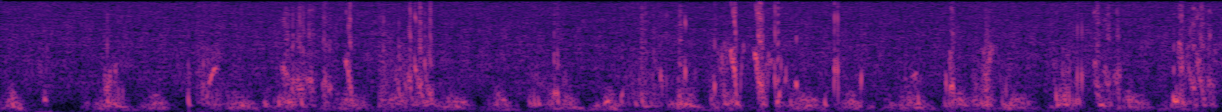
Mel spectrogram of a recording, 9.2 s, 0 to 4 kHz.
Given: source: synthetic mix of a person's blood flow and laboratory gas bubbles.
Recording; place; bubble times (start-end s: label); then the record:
Doppler ultrasound of blood flow; precordium
0.26-0.40 s: bubbles
0.74-0.94 s: bubbles
1.39-1.69 s: bubbles
1.95-2.49 s: bubbles
2.56-2.69 s: bubbles
2.83-3.31 s: bubbles
3.94-4.33 s: bubbles
4.62-5.24 s: bubbles
5.29-5.59 s: bubbles
5.63-6.01 s: bubbles
6.15-6.33 s: bubbles
6.43-6.50 s: bubbles
6.78-6.94 s: bubbles
7.06-7.58 s: bubbles
7.87-8.15 s: bubbles
8.19-8.51 s: bubbles
8.77-9.14 s: bubbles
From the record:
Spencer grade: 3 (all of the cardiac periods contain showers or single bubble signals, but not dominating or overriding the cardiac motion signals); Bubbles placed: anywhere in the cardiac cycle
